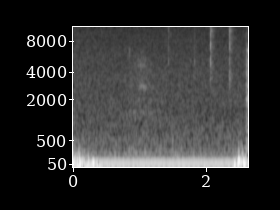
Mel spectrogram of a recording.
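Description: Single soft computer mouse click, faint and close, over a low steady hum from a computer in a quiet room during a software tutorial.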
